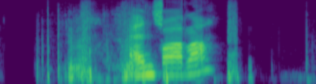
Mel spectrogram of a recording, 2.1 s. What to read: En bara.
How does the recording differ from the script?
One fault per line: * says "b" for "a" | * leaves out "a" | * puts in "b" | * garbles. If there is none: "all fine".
all fine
